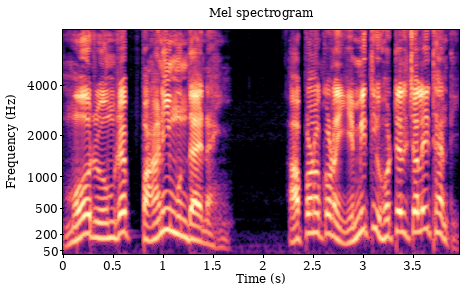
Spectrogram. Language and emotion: Odia, angry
